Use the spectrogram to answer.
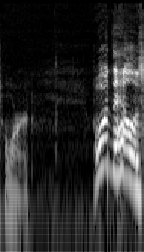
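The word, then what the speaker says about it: HO99O9: I know it's HO9909, but it's it's pronounced horror, but what the hell is horror and why is it spelled funny?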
